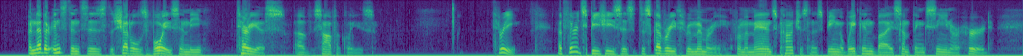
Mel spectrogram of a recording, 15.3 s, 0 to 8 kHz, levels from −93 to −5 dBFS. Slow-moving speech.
Yes: slow, 115 wpm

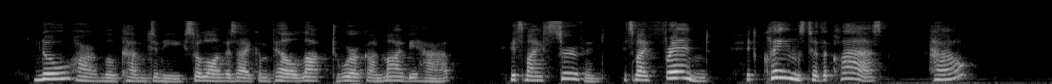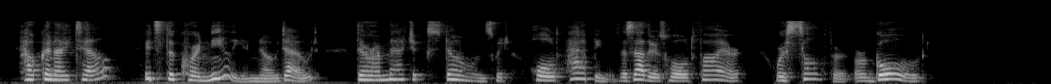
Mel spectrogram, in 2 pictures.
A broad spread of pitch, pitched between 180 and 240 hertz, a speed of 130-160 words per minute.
Yes: wide, 6.3 semitones; high, 190 Hz; average, 150 wpm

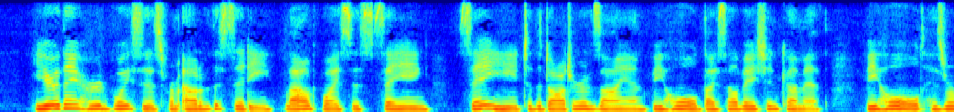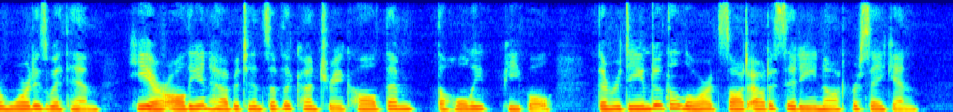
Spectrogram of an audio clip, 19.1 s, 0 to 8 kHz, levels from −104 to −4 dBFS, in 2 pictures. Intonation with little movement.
Yes: narrow, 2.0 semitones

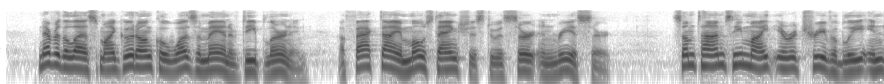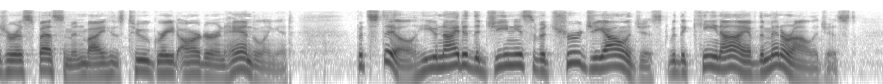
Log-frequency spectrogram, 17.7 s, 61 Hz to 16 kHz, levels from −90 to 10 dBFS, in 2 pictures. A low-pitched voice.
No: medium, 155 Hz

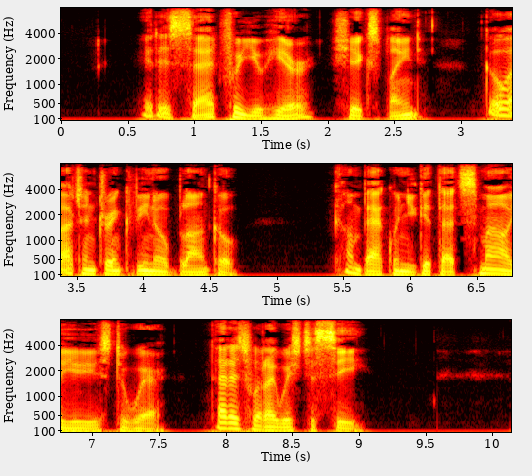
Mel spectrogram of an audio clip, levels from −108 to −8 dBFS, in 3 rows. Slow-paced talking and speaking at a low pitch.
No: average, 190 wpm; very low, 90 Hz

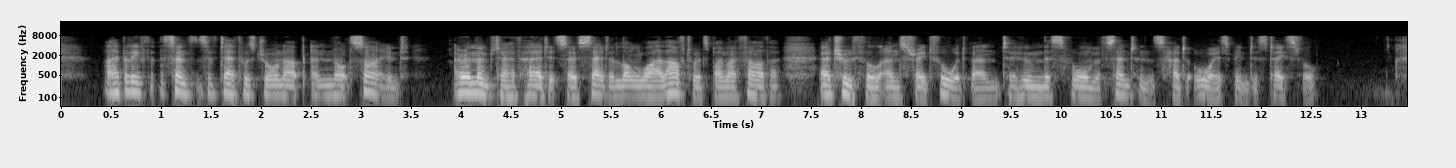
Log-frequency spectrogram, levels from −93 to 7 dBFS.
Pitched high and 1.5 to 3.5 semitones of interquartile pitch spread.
No: low, 120 Hz; average, 3.2 semitones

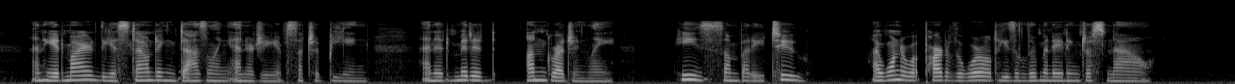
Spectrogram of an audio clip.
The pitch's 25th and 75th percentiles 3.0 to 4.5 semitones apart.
No: narrow, 2.5 semitones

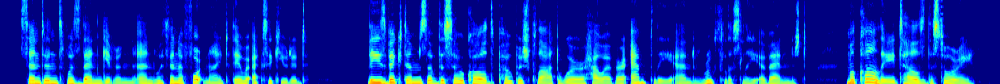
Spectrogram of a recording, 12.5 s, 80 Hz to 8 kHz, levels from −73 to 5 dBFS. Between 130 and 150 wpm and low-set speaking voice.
No: average, 140 wpm; high, 195 Hz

